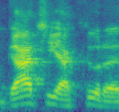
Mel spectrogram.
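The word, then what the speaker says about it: Gachiakuta: I had to look I had to look up the pronunciation. I got tired of I got tired of disrespecting it. So, Gachi Akura is what it's called.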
